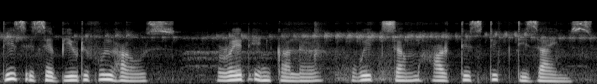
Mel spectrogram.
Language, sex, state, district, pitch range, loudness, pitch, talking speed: English, female, Arunachal Pradesh, Lower Dibang Valley, 180-215 Hz, -17 LUFS, 190 Hz, 120 wpm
